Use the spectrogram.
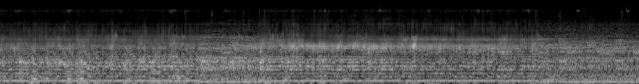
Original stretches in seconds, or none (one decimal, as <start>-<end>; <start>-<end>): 2.0-2.6; 5.4-6.4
